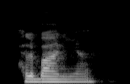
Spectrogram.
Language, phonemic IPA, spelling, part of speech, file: Romanian, /alˈba.ni.(j)a/, Albania, proper noun, LL-Q7913 (ron)-Albania.wav
- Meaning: Albania (a country in Southeastern Europe; official name: Republica Albania)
